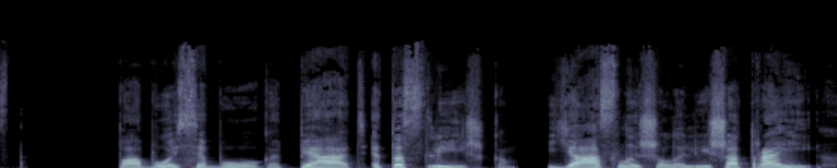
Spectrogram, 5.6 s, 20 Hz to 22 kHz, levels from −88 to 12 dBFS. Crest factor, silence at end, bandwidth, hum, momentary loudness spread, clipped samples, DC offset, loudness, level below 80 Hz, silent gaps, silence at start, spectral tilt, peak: 20 dB; 0.2 s; 16.5 kHz; none; 11 LU; under 0.1%; under 0.1%; -23 LUFS; -52 dBFS; 0.18-0.69 s, 3.46-3.61 s; 0 s; -4.5 dB/octave; -4 dBFS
